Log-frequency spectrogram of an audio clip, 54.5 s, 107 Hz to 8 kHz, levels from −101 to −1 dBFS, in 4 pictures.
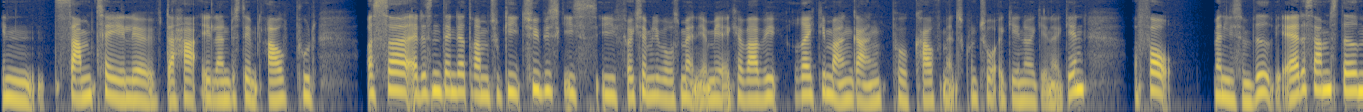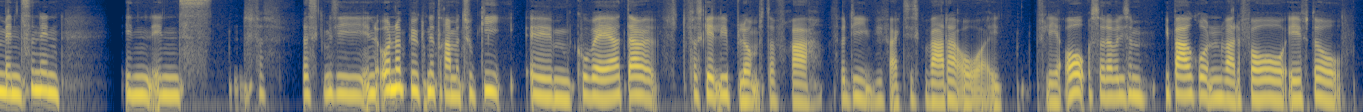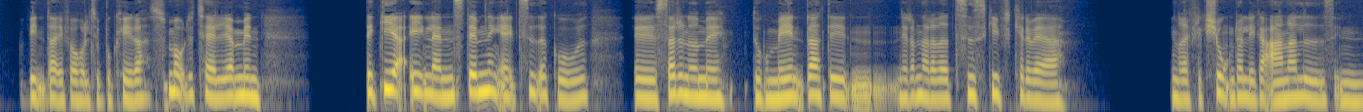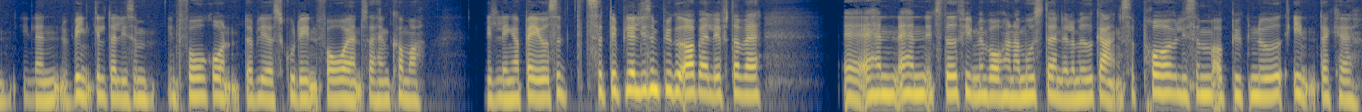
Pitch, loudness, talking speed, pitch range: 195 Hz, -20 LUFS, 200 wpm, 180-215 Hz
